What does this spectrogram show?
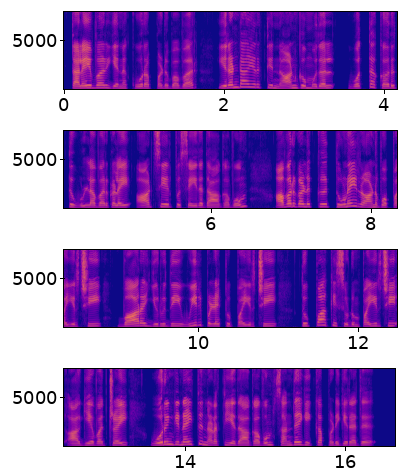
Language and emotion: Tamil, neutral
